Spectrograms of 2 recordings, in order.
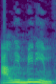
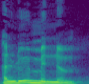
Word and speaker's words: aluminium: Aluminium foil, or is it in America? It's spelled the same, obviously. Aluminum. You used to have arguments on the summer camp in America about that. Aluminium. Are you crazy? Speak English, Barry.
